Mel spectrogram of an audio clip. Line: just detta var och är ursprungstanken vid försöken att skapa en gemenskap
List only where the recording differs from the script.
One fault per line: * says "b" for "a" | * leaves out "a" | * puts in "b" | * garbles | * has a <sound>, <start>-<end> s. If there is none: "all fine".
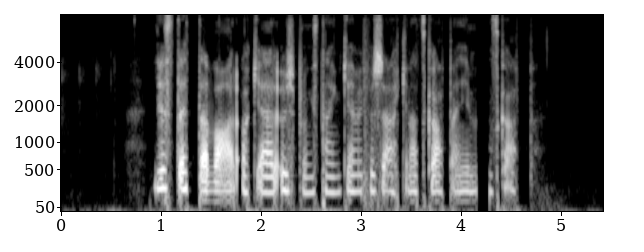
* has a dropout, 4.1-4.3 s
